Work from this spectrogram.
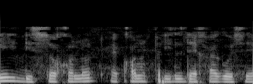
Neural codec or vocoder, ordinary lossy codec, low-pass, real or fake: codec, 24 kHz, 3.1 kbps, DualCodec; MP3, 24 kbps; 7.2 kHz; fake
